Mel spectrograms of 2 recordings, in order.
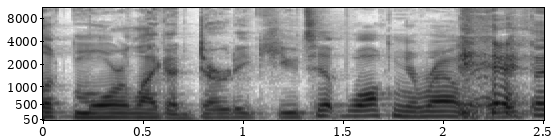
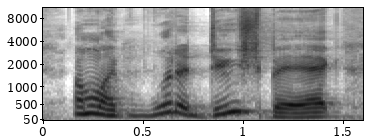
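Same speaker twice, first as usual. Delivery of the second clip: ordinary talk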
